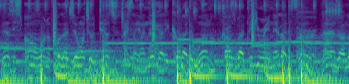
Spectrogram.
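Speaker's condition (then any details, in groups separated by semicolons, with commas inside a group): No condition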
